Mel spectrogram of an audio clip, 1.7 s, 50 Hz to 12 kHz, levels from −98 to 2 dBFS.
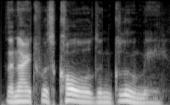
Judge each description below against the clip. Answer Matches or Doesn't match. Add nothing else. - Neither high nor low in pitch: Doesn't match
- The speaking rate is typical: Doesn't match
